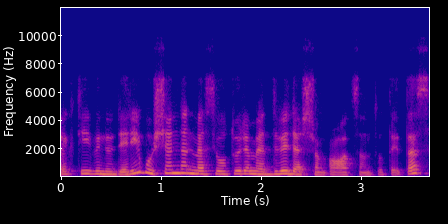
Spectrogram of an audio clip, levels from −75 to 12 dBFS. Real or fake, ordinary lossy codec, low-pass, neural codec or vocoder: fake; Opus, 24 kbps; 7.2 kHz; codec, 16 kHz, about 1 kbps, DyCAST, with the encoder's durations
